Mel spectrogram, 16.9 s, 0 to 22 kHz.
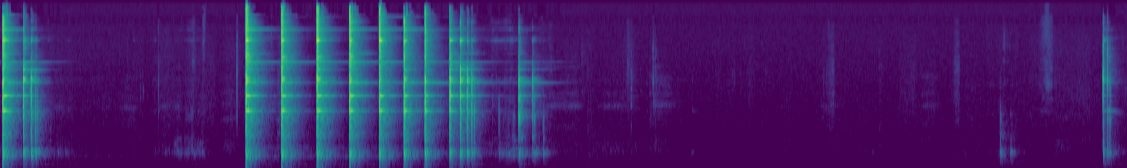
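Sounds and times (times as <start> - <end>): hammer striking steel on anvil: 0.0 - 0.6, 3.7 - 7.2.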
